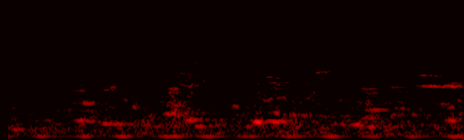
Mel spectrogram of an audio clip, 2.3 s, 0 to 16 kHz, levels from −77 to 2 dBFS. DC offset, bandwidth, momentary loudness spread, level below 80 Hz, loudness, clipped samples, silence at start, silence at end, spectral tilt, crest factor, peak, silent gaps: under 0.1%; 7 kHz; 4 LU; -86 dBFS; -61 LUFS; under 0.1%; 0.05 s; 0 s; -5 dB/octave; 16 dB; -44 dBFS; none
